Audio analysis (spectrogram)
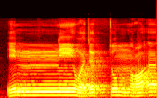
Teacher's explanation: ഇന്നി ഇവിടെ നൂൻ മുഷദ്ദദ ഷദ്ദുള്ള നൂനിനെ മണിക്കുക. വജത്തു ഇതിലുള്ള ദാലിൻ്റെ സുക്കൂൻ പൂർണ്ണമായും തായിലേക്ക് ദാലിനെ ലയിപ്പിച്ച് ഉച്ചരിക്കുകയാണ്.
